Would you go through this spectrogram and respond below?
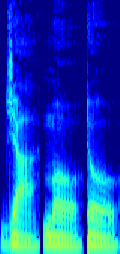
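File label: "jamoto", concatenated syllables; Affixing experiment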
